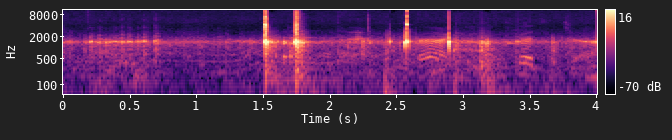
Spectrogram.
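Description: Low background voices broken by four sharp knocks, two close together about a second and a half in and two more about a second later.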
